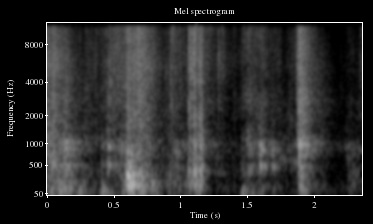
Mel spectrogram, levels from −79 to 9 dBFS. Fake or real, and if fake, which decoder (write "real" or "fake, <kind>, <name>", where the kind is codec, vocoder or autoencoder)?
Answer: real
